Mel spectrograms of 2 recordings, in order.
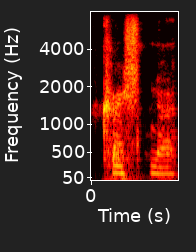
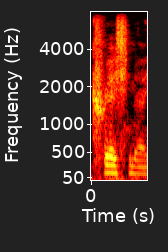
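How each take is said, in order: First: The R sound is said as 'ir'. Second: The R sound is said as 'ri'. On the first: The speaker calls it right. "You say Krishna" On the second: The speaker calls it wrong. "You don't say Krishna"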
